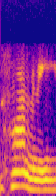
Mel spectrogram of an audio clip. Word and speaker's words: Harminme: if you break down the first name Harmony, you'll see it's spelled H-R-M, which is harm, N-I-N, me.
